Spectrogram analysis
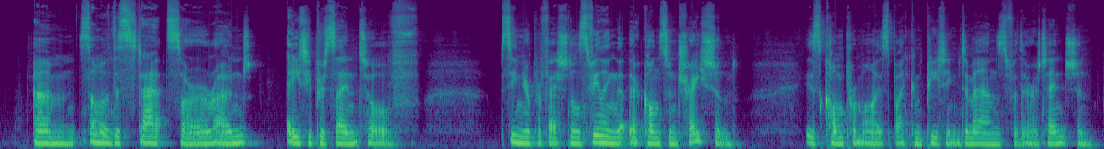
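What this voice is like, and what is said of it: Hoarse, strained, fading voice. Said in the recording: “sorry, I'm losing my voice here”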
